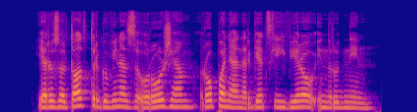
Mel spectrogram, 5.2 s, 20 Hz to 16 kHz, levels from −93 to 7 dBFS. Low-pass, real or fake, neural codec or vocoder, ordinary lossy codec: 10.8 kHz; real; none; none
